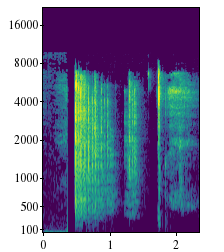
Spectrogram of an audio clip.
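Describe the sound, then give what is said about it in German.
Dice clatter across a hard tabletop in a rattling burst as a player rolls for damage in a game, followed by a few lighter knocks and a final click as they settle. No voices. “du würfelst Schaden aus.”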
